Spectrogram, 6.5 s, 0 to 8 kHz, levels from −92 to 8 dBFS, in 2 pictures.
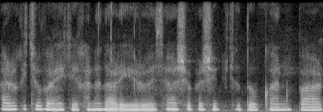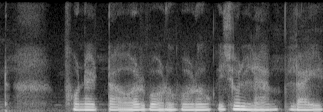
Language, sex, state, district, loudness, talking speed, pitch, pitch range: Bengali, female, West Bengal, Paschim Medinipur, -14 LUFS, 175 wpm, 200 Hz, 195-220 Hz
